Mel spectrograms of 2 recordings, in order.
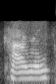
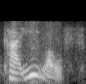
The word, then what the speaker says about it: Kairos: So again, we thank you for joining us, and our topic this morning is right time, right place, a Kairos moment, and that can be pronounced Kairos or Kairos in Jesus' name.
